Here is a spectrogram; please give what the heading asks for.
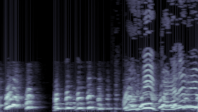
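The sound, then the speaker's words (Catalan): An attacked hyena calls in rapid bursts of high, yelping barks with wavering pitch that sound like human laughter. The calls are loud and run almost continuously, with one short pause early on. “És una hiena atacada. Quan lladren, el soroll recorda un riure humà.”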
